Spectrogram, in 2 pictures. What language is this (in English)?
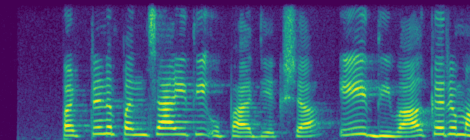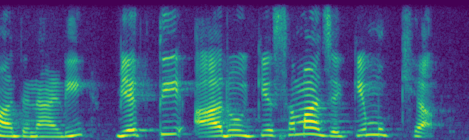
Kannada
